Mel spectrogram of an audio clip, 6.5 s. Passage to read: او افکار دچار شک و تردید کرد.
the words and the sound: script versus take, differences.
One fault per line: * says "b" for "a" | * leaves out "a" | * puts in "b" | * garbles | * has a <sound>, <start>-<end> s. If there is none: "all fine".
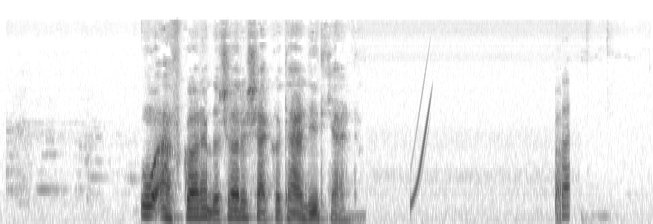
* has a chirp, 4.1-4.3 s
* has a laugh, 5.5-5.7 s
